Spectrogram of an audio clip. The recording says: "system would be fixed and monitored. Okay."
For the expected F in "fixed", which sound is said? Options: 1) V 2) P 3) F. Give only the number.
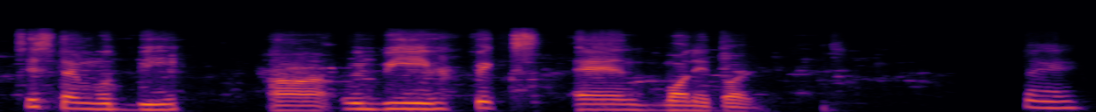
3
